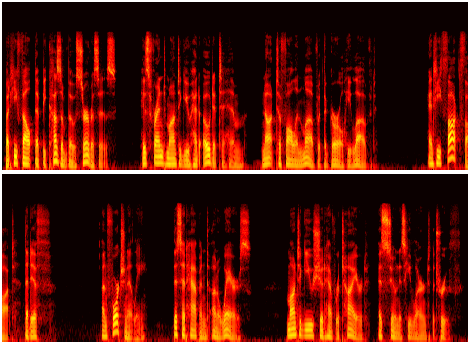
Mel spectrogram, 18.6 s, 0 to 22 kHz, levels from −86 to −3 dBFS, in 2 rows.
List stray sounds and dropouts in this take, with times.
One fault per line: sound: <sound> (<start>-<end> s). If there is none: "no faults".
no faults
